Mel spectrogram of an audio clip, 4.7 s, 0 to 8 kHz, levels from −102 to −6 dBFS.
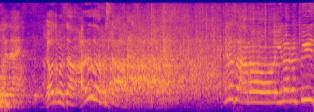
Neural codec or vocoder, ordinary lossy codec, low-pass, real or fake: vocoder, 44.1 kHz, 128 mel bands, Pupu-Vocoder; none; 7.2 kHz; fake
